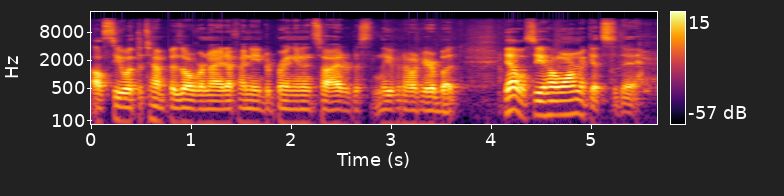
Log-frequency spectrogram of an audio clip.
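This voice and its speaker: A man's voice: low voice, quick pace, a little hiss or hum. Easygoing male homebrewer, rambling. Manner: rambling, filler-heavy, thinking aloud. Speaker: homebrewer host. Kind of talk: casual brewing vlog. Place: on a porch.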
